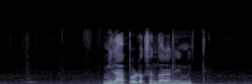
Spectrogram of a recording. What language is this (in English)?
Nepali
